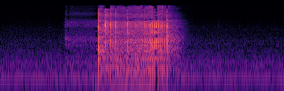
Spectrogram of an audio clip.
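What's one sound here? An electric welder crackles and hisses in a short burst.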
